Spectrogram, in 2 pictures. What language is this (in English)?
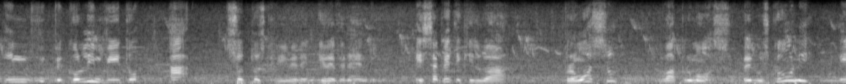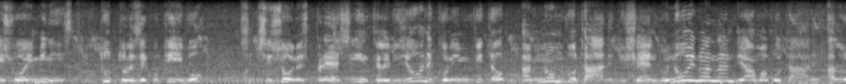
Italian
